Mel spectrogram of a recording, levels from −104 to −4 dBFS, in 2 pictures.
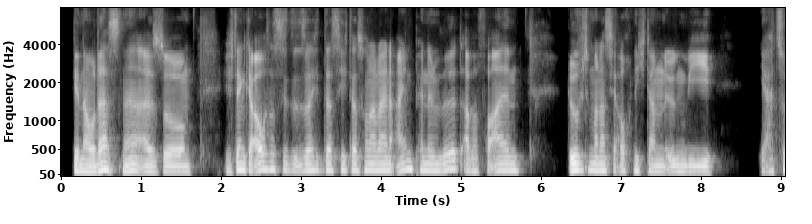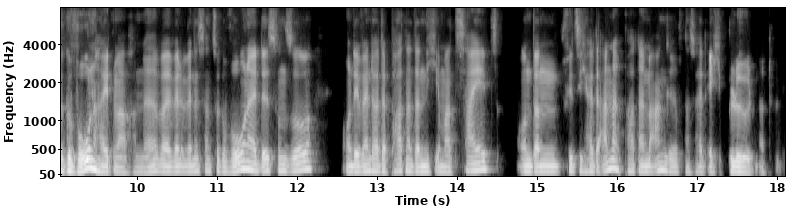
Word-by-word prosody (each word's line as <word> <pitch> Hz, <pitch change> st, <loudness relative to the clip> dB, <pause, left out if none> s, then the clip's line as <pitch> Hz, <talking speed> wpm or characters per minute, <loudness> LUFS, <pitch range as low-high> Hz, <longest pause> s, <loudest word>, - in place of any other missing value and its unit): Genau 105 Hz, -2 st, +4 dB
das, 130 Hz, +4 st, +4 dB
ne? 110 Hz, +2 st, +3 dB
Also, 100 Hz, 0 st, +2 dB, 0.4 s
ich 100 Hz, -, -7 dB
denke 130 Hz, +2 st, +3 dB
auch, 130 Hz, +4 st, +5 dB
dass 135 Hz, -1 st, -1 dB
si 125 Hz, -, -3 dB
sage 115 Hz, +3 st, 0 dB
ich 115 Hz, -, -12 dB
dass 120 Hz, -1 st, 0 dB
sich 120 Hz, -1 st, -2 dB
das 120 Hz, -1 st, 0 dB
von 125 Hz, 0 st, 0 dB
alleine 120 Hz, -1 st, +2 dB
einpendeln 120 Hz, -1 st, +1 dB
wird, 145 Hz, +5 st, +1 dB
aber 110 Hz, -1 st, -2 dB
vor 110 Hz, -, -4 dB
allem 120 Hz, 0 st, +1 dB, 0.6 s
dürfte 125 Hz, +2 st, +5 dB
man 120 Hz, -1 st, +3 dB
das 115 Hz, 0 st, +1 dB
ja 115 Hz, -, -6 dB
auch 110 Hz, 0 st, -4 dB
nicht 115 Hz, -1 st, -4 dB
dann 105 Hz, -1 st, 0 dB
irgendwie, 100 Hz, -2 st, 0 dB, 0.5 s
ja, 105 Hz, +1 st, -6 dB
zur 115 Hz, 0 st, 0 dB
Gewohnheit 105 Hz, -, +5 dB
machen, 85 Hz, 0 st, -6 dB
ne, 95 Hz, +5 st, -3 dB
weil 100 Hz, -2 st, -1 dB
wenn 100 Hz, -1 st, -2 dB
wenn 100 Hz, -, -1 dB
es 105 Hz, -, -5 dB
dann 110 Hz, 0 st, -7 dB
zur 110 Hz, -, -6 dB
Gewohnheit 115 Hz, +6 st, +2 dB
ist 110 Hz, +1 st, -1 dB
und 115 Hz, -1 st, -1 dB
so, 140 Hz, +6 st, -1 dB, 0.3 s
und 100 Hz, +1 st, -2 dB
eventuell 105 Hz, +2 st, 0 dB
hat 105 Hz, -, -3 dB
der -, -, 0 dB
Partner 110 Hz, +1 st, -5 dB
dann 100 Hz, -1 st, 0 dB
nicht 100 Hz, 0 st, -3 dB
immer 95 Hz, -2 st, -4 dB
Zeit 135 Hz, +4 st, -2 dB, 0.2 s
und 105 Hz, -1 st, -2 dB
dann 100 Hz, -1 st, 0 dB
fühlt 110 Hz, +1 st, -5 dB
sich 105 Hz, -3 st, -6 dB
halt 105 Hz, -1 st, -4 dB
der 95 Hz, -, -7 dB
andere 145 Hz, +2 st, 0 dB
Partner 105 Hz, -2 st, -7 dB
immer 100 Hz, 0 st, -2 dB
angegriffen, 105 Hz, -5 st, -3 dB
das 95 Hz, -, -11 dB
ist 100 Hz, -, -15 dB
halt 95 Hz, -2 st, -8 dB
echt 95 Hz, +1 st, -7 dB
blöd 90 Hz, -4 st, +1 dB
natürlich. 85 Hz, 0 st, -21 dB
110 Hz, 230 wpm, -21 LUFS, 100-120 Hz, 0.6 s, auch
